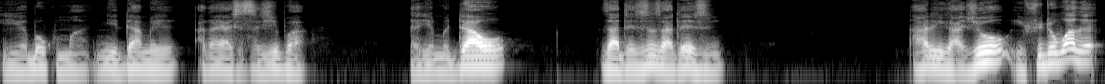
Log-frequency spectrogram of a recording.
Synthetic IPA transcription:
ji˨je˨ɓo˦ku˨ma˨ɲ˦ɡʲi˨da˦mi˨ja̰˨ɡa˦ja˨ʃi˨se˨ʒi˦ba˨ | e˨je˨mi˨da˦wo˦ | za˨de˨zi˦za˨de˨˦i˨zi˨ | ha˨ɾji˧ɡa˨ʒe˦wji˨fi˦do˦wʷa˦ɡe˦

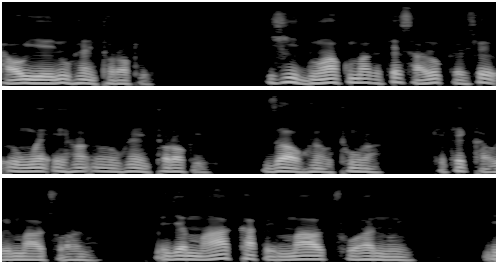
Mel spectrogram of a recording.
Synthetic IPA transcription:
a˨u˧je˧nu˦ɦe˧˨n˨to˧ɾo˧ke˨ | i˦ʃ̬i˦˨dũ˨a˦ku˦ma˦˧ke˨ke˦sa˨nu˦ke˨ɾʃe˦o˧wʷe˦ʔɦʷẽ˦˨n˨to˧ɾo˧ke˨ | za˦˨o˨ɦe˧o˨tʰũ˦ɾã˨ | ke˨ke˦kʰa˨wu˨je˧ma˦˧t͡ʃu˧wa˧nũ˨ | mḛ˨d͡ʒe˧ma˨˦ka˧pe˨ma˦˧˦t͡ʃu˧wa˧nũ˨i˨ | nḭ˦

